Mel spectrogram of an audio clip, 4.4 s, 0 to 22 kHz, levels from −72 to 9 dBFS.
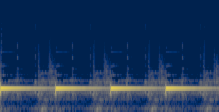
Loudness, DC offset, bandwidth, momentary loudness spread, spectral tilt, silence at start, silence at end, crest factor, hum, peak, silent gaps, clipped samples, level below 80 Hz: -12 LUFS; under 0.1%; 2.4 kHz; 16 LU; -6.5 dB/octave; 0 s; 0 s; 12 dB; none; 0 dBFS; none; under 0.1%; -54 dBFS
